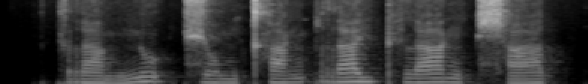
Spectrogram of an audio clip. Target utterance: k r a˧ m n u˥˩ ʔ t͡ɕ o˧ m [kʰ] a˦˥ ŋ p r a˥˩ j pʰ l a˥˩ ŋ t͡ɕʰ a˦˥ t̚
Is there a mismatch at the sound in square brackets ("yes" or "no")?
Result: no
